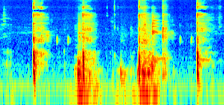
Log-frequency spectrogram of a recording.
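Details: Four short, dry coughs from a child in a quiet room; cough.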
